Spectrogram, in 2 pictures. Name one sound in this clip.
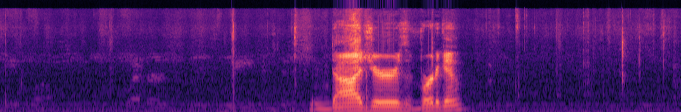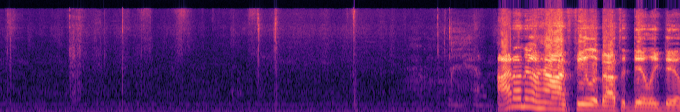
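Trading cards softly rustle and click as they are shuffled by hand.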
